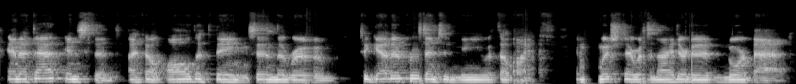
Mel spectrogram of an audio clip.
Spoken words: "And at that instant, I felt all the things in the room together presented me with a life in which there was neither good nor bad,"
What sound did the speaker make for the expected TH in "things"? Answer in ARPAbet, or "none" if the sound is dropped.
TH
